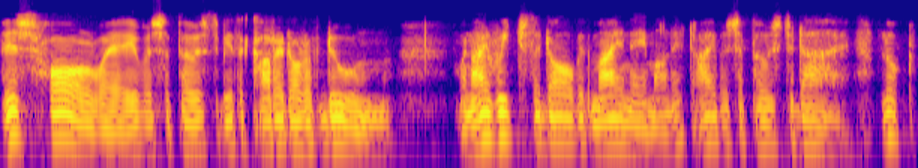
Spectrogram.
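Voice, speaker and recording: An actor playing a composed, shrewd wealthy man in a 1940s radio mystery, speaking in a measured, knowing, dramatic way. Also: low voice, lively intonation. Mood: grave, ominous. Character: composed, shrewd wealthy man exposing his would-be murderer. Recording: dull vintage radio recording.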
